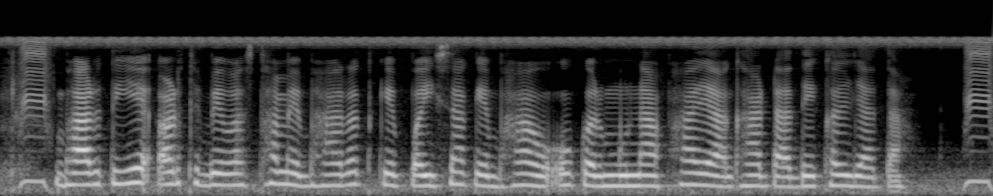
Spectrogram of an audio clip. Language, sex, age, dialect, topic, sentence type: Bhojpuri, female, 25-30, Southern / Standard, banking, statement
